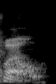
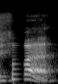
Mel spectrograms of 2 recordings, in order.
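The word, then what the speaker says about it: phở: Vietnamese is a soup called pho, PHO. Vietnamese soup. Oh yes, I have. I had pho. You said pho? Yeah, well, it's pho. It's pronounced pho, even though it's spelled PHO.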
